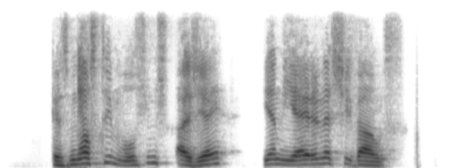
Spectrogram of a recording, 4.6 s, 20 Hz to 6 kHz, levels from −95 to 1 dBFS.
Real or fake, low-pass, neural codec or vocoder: fake; 5.4 kHz; codec, 16 kHz, 0.5 kbps, X-Codec, HuBERT features, trained on general audio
